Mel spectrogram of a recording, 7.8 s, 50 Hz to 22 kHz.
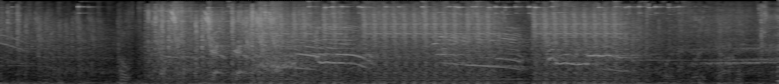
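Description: Gunfire bursts from the video game Metal Gear Solid 4 rattle steadily under a dense, busy game soundscape, with brief tonal chirps and some voice activity mixed in.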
